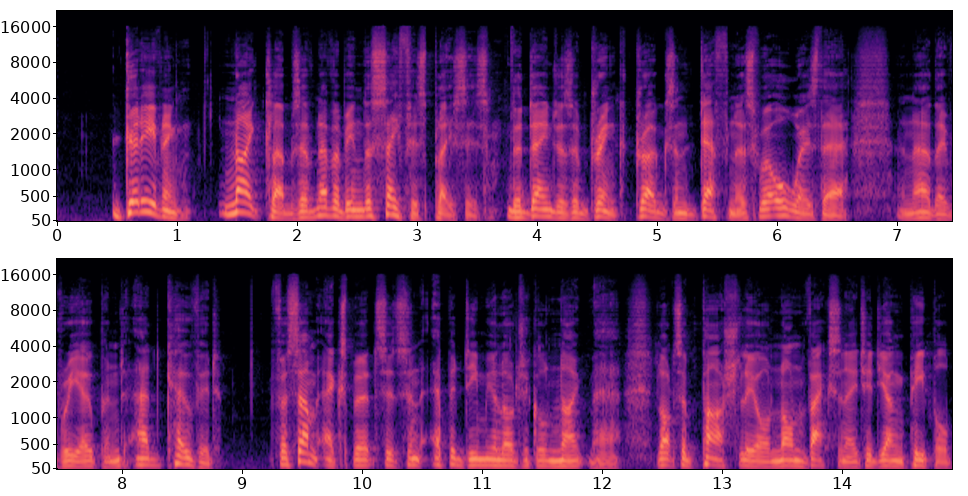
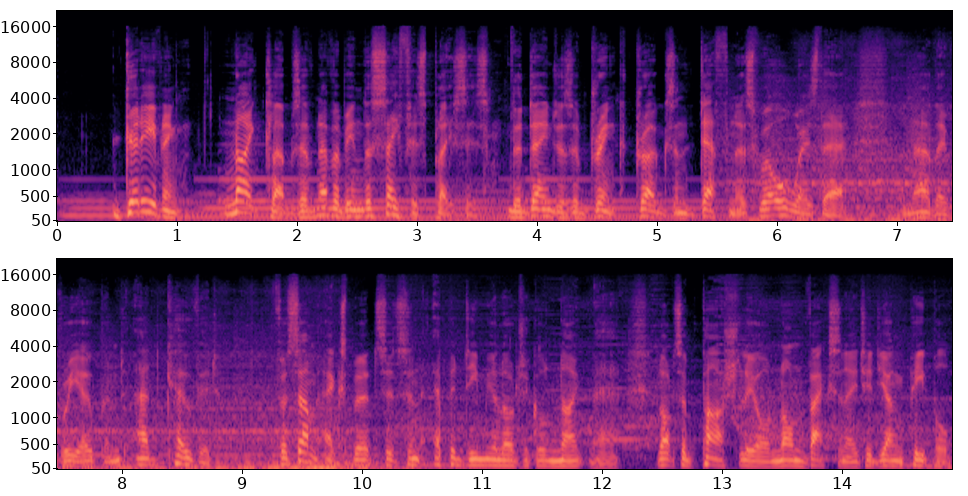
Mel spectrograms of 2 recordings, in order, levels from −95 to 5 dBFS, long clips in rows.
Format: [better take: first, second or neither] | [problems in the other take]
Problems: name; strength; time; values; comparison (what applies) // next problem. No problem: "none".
first | background music; noticeable; throughout; 10 dB below the speech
